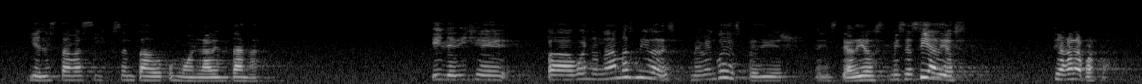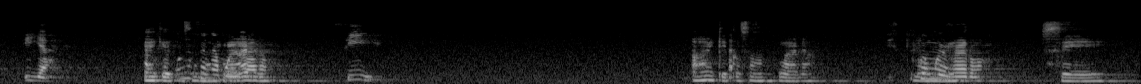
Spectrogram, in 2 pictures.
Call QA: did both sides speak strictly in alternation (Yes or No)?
No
